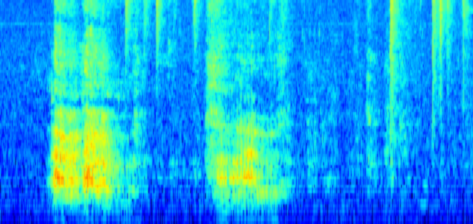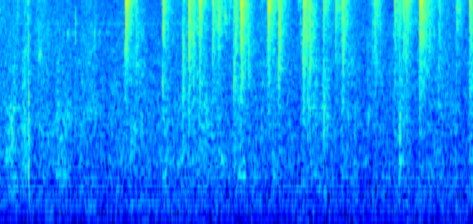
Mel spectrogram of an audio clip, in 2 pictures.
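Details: Neapolitan Mastiff named Ovelix complaining and wanting to play, letting out two loud, deep, rough barks about a second and a half apart, followed by quiet faint clicks and rustling.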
